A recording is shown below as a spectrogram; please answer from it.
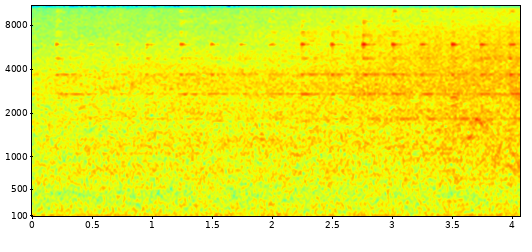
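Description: Steady rush of water pouring and splashing from a water-park play structure, with a low steady hum underneath.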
